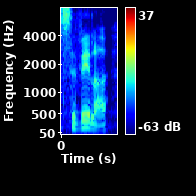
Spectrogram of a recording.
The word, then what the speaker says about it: Sevilla: thing so I was at Sevilla or sevil depending on whether you want the English or Spanish pronunciation anyway um they that's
